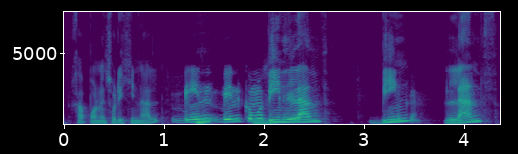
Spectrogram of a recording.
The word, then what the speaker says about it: Vinland: Vinland, así de tierra, pues, Vinland. Okay. Como Bin Laden. No, V-I-N, Land, así pegado, Saga.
